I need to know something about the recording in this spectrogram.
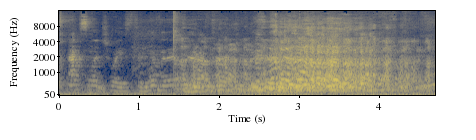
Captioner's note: audience laughter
